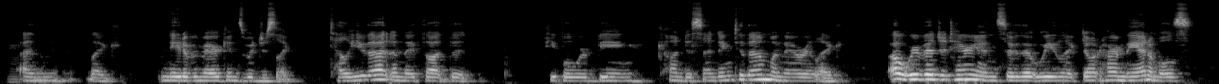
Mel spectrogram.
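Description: A woman's dark, mellow tone, fairly low in pitch, with fairly even intonation and big swings in loudness. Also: moderate pace. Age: 20s. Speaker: former software engineer. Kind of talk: casual chat.

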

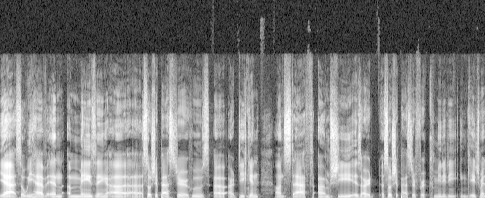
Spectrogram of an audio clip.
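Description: An ordinary speaking voice from a man, fairly low in pitch, in a very clean recording with a silent background and a dry, close sound with no echo. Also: ordinary pitch variation, moderate pace. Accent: American. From Ohio, US Midwest. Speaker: pastor. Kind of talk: interview.

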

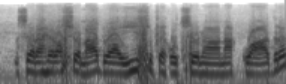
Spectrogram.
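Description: Over background music, a man talks at a very fast pace. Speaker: podcast co-host. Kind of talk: casual chat. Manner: animated.

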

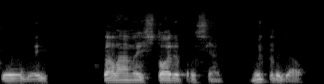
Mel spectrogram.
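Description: A man talks at a moderate speed. The sound is dry and close, without echo. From Brazil, Rio Grande do Sul (Novo Hamburgo). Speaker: radio sports commentator. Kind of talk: casual interview. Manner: animated.

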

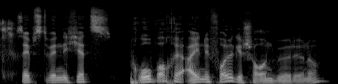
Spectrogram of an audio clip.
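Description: This is a man speaking. His pitch moves in an ordinary way. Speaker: podcast co-host, voice-over artist. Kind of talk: casual chat.

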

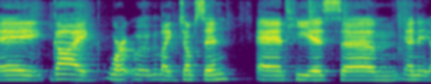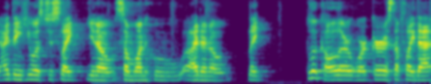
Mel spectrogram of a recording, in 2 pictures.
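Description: A man with a Polish accent, a fairly high pitch, monotone, flat intonation and a very slow pace. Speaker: video game industry professional and podcast co-host. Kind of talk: casual chat.

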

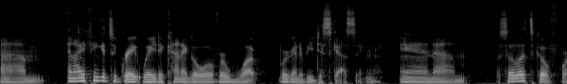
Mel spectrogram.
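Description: A man's fairly low voice at a fairly quick pace, ordinary pitch movement, on a very clean recording with a silent background. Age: 20s. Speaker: podcast host. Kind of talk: casual solo monologue with reading aloud. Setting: home recording in a spinning leather chair. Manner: halting, many fillers.

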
